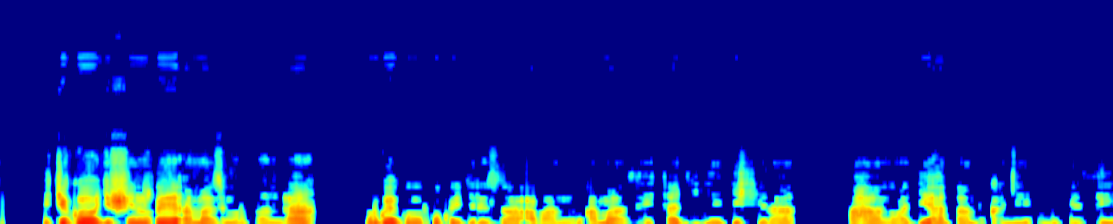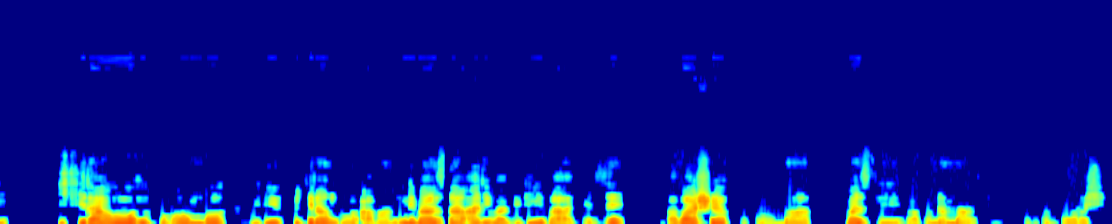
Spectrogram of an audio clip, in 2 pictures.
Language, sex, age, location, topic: Kinyarwanda, male, 25-35, Kigali, health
